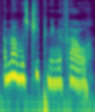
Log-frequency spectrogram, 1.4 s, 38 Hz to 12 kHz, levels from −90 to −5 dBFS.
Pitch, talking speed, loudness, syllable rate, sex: 200 Hz, 250 wpm, -16 LUFS, 6.0 syllables/s, female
